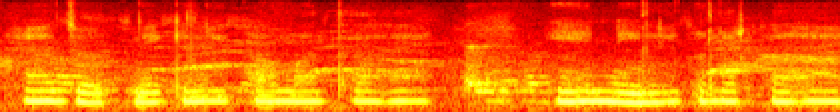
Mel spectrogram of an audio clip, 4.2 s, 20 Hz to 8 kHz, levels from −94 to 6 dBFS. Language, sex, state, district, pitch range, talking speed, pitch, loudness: Hindi, female, Uttar Pradesh, Lalitpur, 225-230 Hz, 170 wpm, 225 Hz, -14 LUFS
